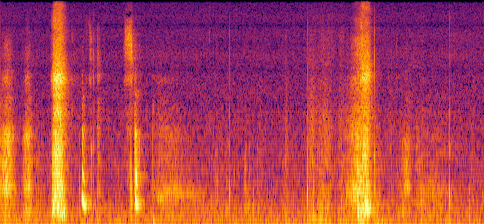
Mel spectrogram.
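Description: Several sharp, explosive bursts with quick breaths and sniffs between them, in a quiet room with faint noise: a run of sneezes.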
